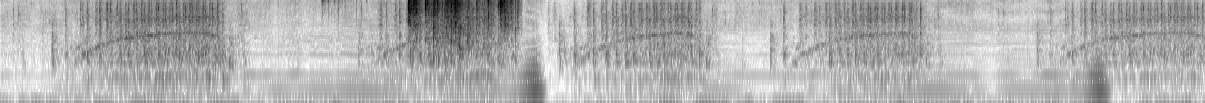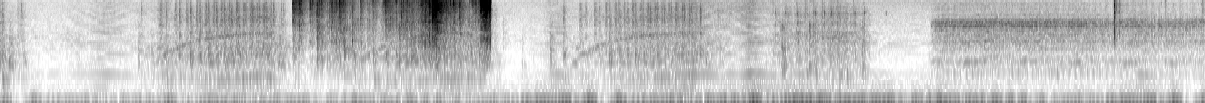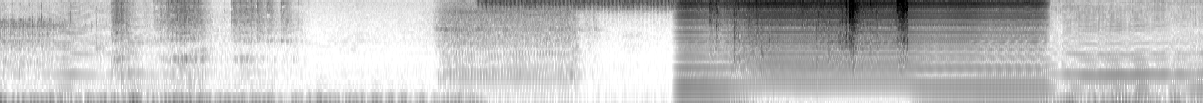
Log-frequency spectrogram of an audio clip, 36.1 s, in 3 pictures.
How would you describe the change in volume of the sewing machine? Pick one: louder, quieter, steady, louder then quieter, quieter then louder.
quieter.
